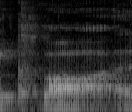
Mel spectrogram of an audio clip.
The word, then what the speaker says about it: Klaus: Either way, it's supposed to be like Santa Claus, but it's spelled with a K.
